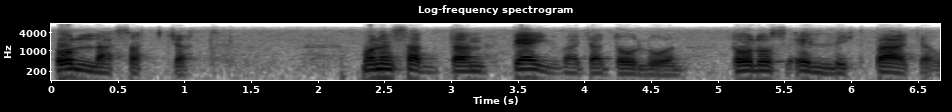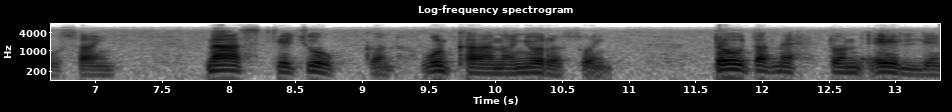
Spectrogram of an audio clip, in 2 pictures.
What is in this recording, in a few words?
saami poem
